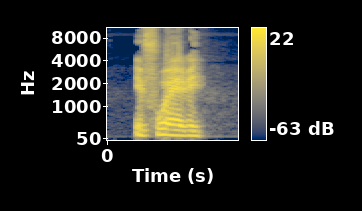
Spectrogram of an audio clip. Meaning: feminine plural of effoiré
- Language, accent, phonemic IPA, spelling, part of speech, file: French, Canada, /e.fwa.ʁe/, effoirées, verb, LL-Q150 (fra)-effoirées.wav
